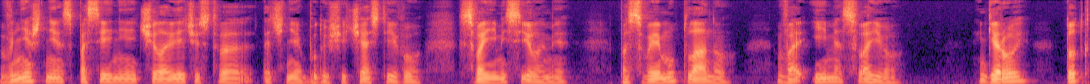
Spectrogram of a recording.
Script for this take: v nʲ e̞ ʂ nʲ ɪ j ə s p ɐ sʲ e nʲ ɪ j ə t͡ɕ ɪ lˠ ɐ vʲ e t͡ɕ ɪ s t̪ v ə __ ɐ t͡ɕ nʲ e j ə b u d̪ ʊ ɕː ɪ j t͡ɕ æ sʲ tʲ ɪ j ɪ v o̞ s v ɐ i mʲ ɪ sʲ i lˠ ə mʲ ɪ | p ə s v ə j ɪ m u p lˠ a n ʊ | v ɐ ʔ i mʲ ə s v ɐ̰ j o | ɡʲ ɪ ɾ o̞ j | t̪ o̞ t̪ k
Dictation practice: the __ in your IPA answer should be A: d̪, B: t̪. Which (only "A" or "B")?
B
